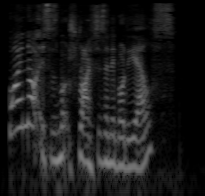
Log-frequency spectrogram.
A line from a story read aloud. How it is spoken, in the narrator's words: snapped Frances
